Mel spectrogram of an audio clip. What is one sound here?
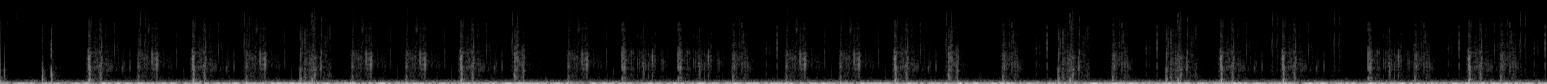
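Footsteps thud quickly and steadily along a hard floor.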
